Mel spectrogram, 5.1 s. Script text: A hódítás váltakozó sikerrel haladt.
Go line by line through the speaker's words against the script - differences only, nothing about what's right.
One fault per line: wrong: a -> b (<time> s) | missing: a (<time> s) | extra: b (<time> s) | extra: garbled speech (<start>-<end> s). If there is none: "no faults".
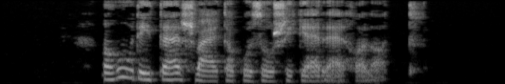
no faults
